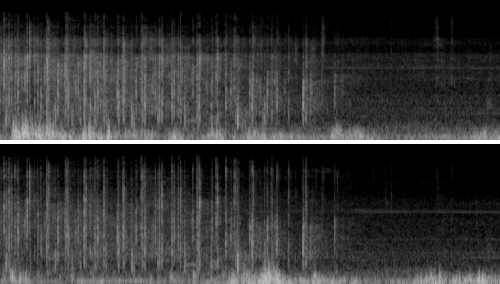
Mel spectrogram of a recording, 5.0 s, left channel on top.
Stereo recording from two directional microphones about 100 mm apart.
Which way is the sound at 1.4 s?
20° right (ahead or behind).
